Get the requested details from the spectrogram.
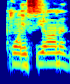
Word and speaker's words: Poinciana: This happened in Poinciana, Florida. I think that's how you say it. Poinciana? Yep.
